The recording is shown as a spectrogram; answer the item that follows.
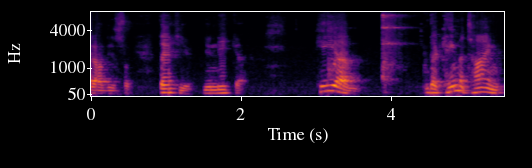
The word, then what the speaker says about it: Uniqueka: It's Uniqueka. Thank you. I kept weighing. I don't know how to pronounce it right, obviously. Thank you, Uniqueka.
